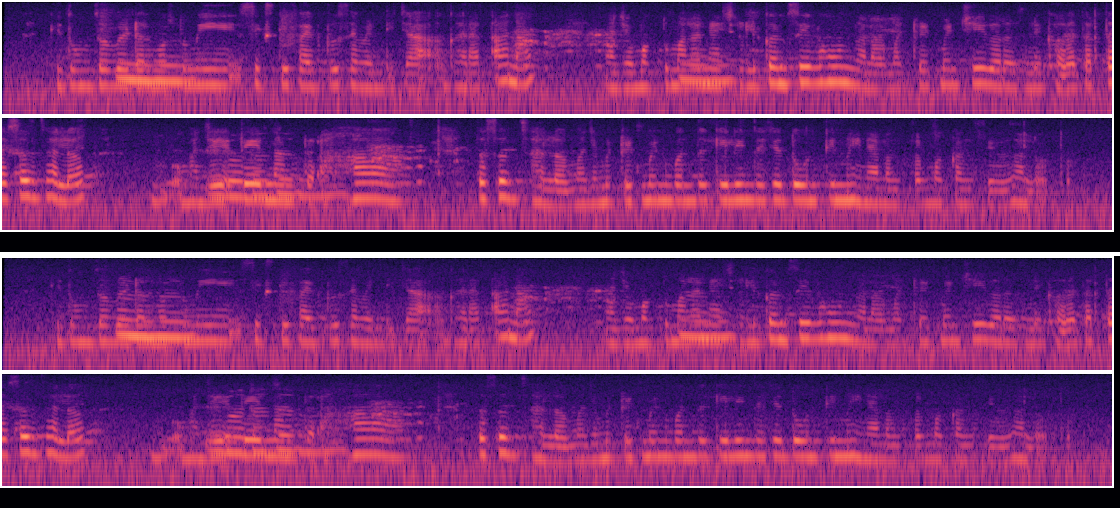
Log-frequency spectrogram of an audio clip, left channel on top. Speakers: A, on the left (about 80°); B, on the right (about 50°).
A: कि तुमच
B: हम्म
A: वेट ऑलमोस्ट
B: हम्म
A: तुम्ही सिक्स्टी फाइव्ह टू सेव्हनटीच्या घरात आणा. म्हणजे मग तुम्हाला
B: हम्म
A: नॅचरली कन्सेव्ह होऊन जाणार, मग ट्रीटमेंटची गरज नाही परत तर तसच झालं, म्हणजे
B: हम्म बरं
A: ते नंतर
B: झालं
A: हा तसंच झालं म्हणजे मी ट्रीटमेंट बंद केली त्याचे दोन तीन महिन्यानंतर मग कॅन्सहींव्ह झाल होत.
